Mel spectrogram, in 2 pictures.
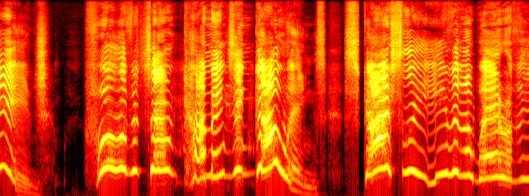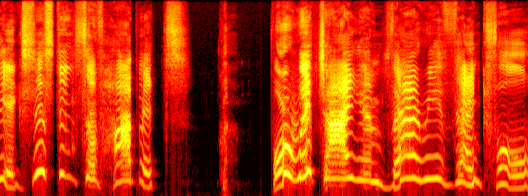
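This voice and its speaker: This is a squeaky, put-on character voice. It moves at a fairly slow pace. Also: man. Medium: solo performance. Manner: genial, wry.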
